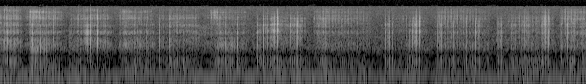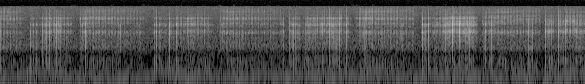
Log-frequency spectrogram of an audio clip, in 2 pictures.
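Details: Steady, deep purring from a house cat, an unbroken low buzz with fine regular pulses and soft breathy swells, close and quiet with nothing else audible.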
